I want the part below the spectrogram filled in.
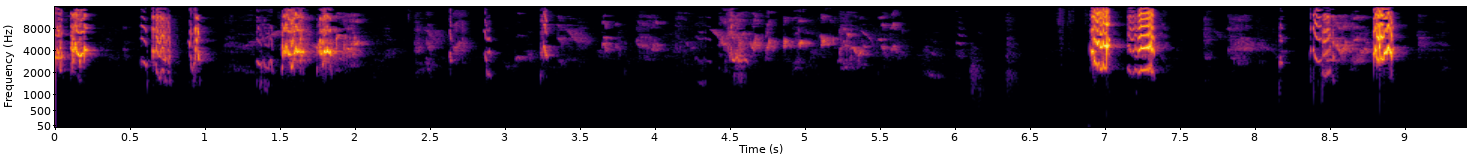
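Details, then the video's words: Loud high chirps from two healthy adult rosy-faced lovebirds, red-head green opaline and white-head pallid aqua opaline: harsh paired bursts at the start and end, a soft twittering passage in the middle. "Rosy-faced Lovebirds Call Sounds"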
